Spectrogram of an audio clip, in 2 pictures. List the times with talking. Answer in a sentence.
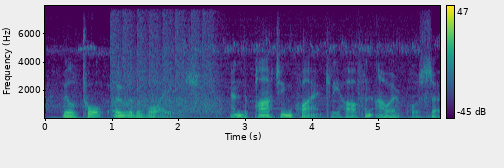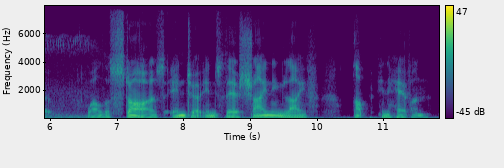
You can hear the talking from 0.1 to 11.7 s.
